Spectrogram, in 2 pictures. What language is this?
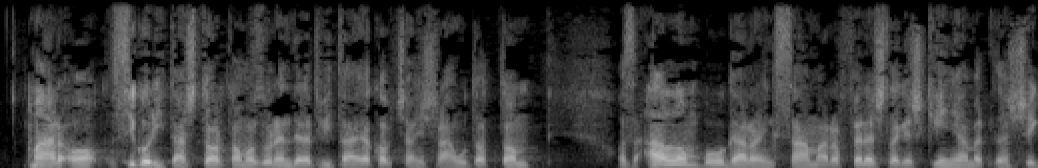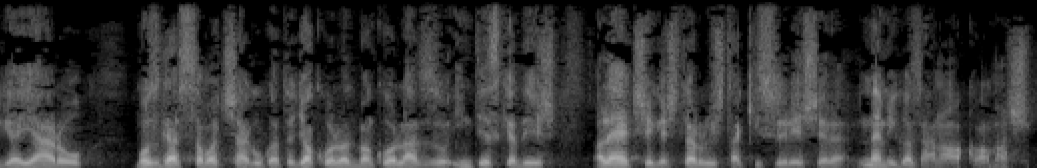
Hungarian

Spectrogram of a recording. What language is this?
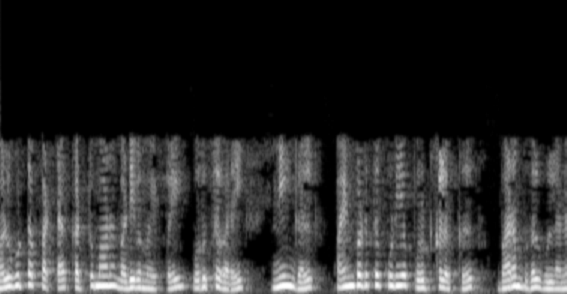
Tamil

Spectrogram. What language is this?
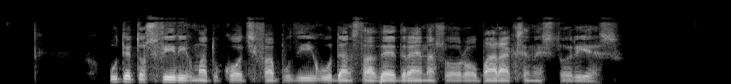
Greek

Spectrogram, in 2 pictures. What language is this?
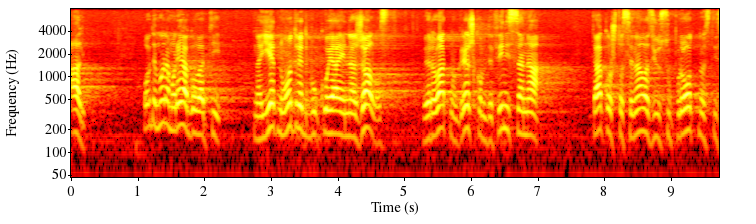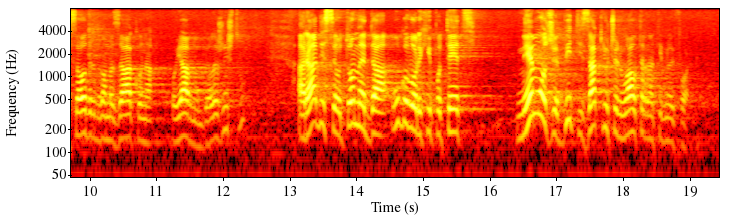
Serbian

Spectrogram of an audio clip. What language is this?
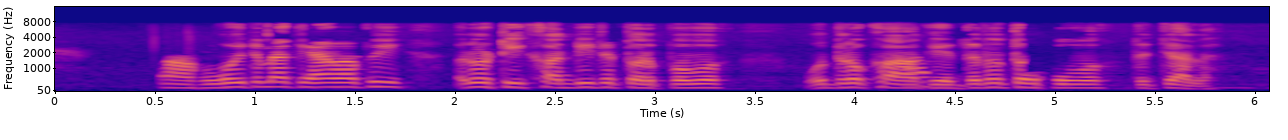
Punjabi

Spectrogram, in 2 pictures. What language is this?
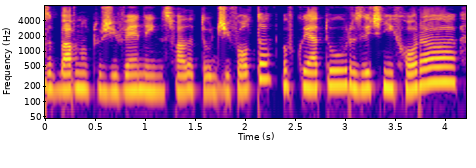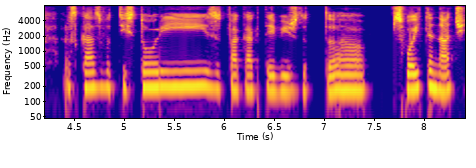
Bulgarian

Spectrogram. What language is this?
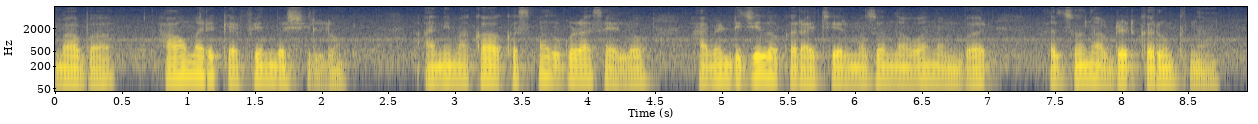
Konkani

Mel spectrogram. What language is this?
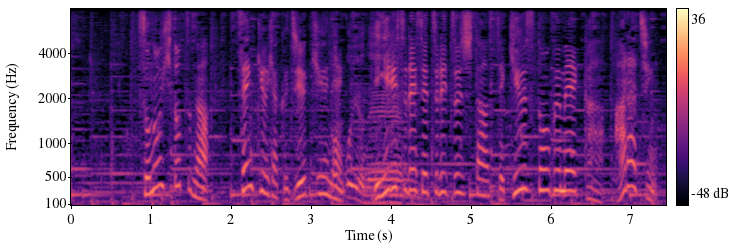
Japanese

